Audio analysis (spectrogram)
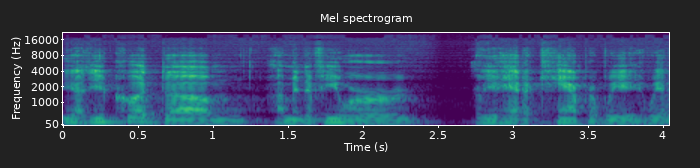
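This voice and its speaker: Audible room echo surrounds a man's speech. He talks at a moderate pace and medium pitch with ordinary pitch variation. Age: 70s. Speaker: disc golf course owner. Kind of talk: podcast interview. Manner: halting, repetitive.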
